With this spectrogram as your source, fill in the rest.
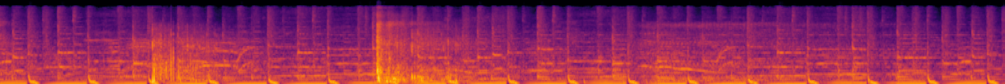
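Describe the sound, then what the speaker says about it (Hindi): Firecrackers bursting in sharp loud cracks, one big blast then several more, over a steady thumping beat of music. "तो अभी हम यहाँ से फोड़ते हैं पटाखे को"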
